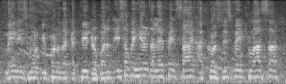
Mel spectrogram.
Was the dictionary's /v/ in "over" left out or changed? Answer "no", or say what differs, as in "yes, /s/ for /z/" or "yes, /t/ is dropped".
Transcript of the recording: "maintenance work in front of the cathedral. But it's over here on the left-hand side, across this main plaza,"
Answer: yes, /b/ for /v/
